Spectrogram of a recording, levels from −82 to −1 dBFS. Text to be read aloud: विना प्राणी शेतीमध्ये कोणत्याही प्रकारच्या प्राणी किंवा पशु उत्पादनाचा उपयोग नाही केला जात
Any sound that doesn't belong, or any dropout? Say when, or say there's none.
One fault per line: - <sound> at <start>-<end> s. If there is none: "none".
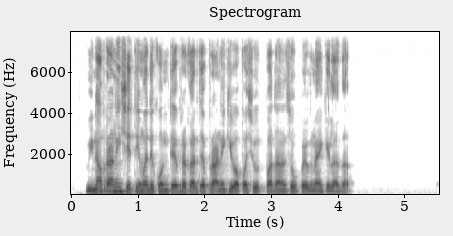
none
